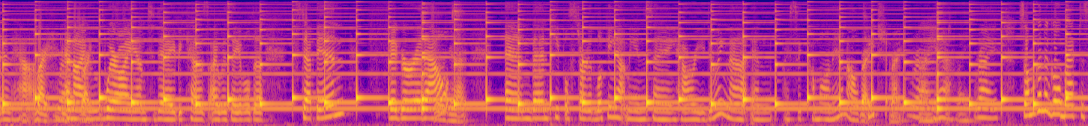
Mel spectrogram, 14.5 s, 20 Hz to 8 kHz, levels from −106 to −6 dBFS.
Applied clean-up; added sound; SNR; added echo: none; Ringtone; -5 dB; none.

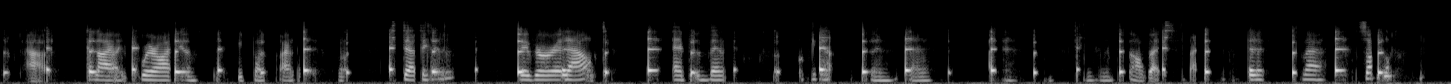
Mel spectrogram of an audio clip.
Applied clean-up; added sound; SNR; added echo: neural diffusion model UNIVERSE++.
